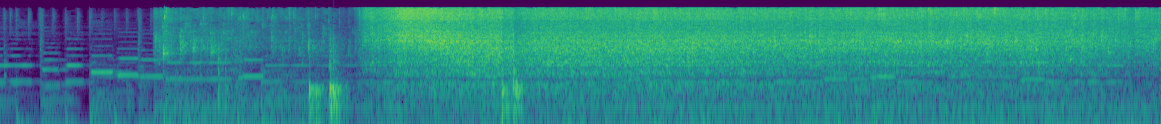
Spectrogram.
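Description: Beaten egg frying in hot oil in a wok, for telur gulung: a sizzle sets in about two seconds in, swells sharply around four seconds, and holds as a steady loud hiss. Quiet background music runs underneath.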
